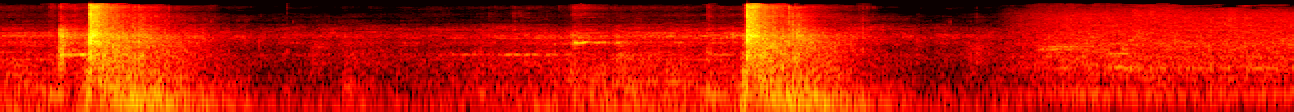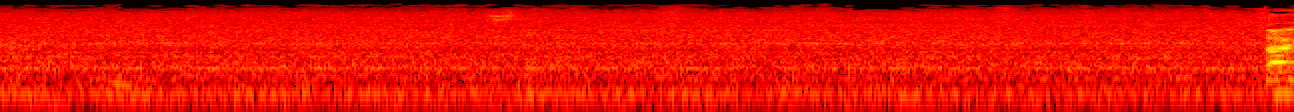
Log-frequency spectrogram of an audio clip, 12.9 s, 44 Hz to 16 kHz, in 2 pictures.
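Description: A land-mounted Mk45 5-inch naval gun fires live rounds, two heavy booming shots a few seconds apart, followed by sustained rumbling noise.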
